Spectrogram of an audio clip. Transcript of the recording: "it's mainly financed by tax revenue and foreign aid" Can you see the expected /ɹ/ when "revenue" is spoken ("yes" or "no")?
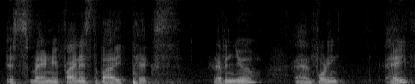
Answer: yes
